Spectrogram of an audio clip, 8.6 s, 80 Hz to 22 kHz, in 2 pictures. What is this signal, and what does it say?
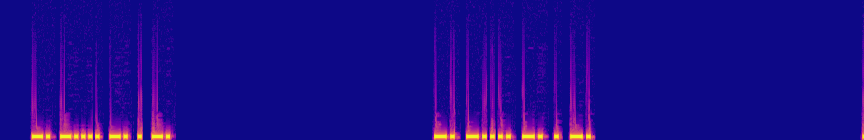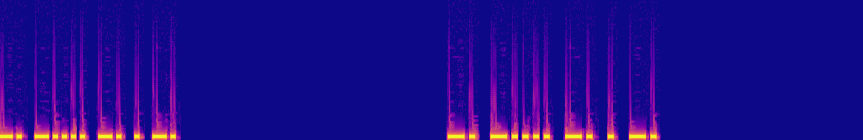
Morse code, heard as a keyed tone, about 60 wpm, 700 Hz. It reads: N6NEN N6NEN N6NEN N6NEN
